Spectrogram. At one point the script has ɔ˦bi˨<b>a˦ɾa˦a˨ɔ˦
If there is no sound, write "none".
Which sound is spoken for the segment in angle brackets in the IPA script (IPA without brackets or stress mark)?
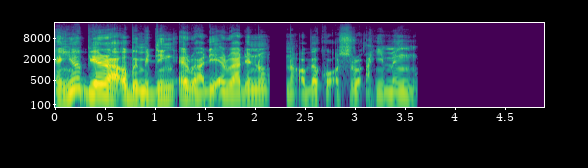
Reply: none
